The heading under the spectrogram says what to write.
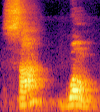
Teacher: a gente não tem 2 vogais juntas, a gente tem 3. Então a gente tem aqui no caso um tritongo.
